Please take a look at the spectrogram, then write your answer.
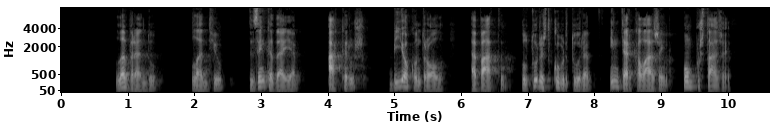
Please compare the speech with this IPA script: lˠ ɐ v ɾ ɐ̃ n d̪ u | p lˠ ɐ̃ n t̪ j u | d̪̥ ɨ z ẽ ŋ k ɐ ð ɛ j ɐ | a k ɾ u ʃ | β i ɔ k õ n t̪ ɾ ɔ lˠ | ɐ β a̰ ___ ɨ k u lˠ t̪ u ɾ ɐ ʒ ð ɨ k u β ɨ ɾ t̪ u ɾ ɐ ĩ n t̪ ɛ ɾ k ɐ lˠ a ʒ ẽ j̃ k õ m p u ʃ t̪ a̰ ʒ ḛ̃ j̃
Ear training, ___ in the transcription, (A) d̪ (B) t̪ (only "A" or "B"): B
